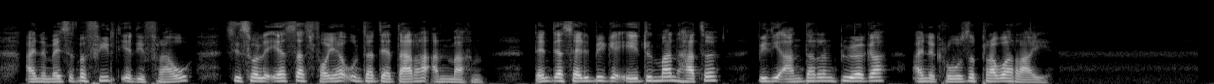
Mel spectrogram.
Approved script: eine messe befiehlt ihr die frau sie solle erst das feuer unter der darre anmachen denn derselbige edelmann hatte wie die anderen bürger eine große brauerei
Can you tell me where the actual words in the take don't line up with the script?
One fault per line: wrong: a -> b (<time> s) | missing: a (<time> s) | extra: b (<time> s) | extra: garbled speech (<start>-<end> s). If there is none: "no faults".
no faults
